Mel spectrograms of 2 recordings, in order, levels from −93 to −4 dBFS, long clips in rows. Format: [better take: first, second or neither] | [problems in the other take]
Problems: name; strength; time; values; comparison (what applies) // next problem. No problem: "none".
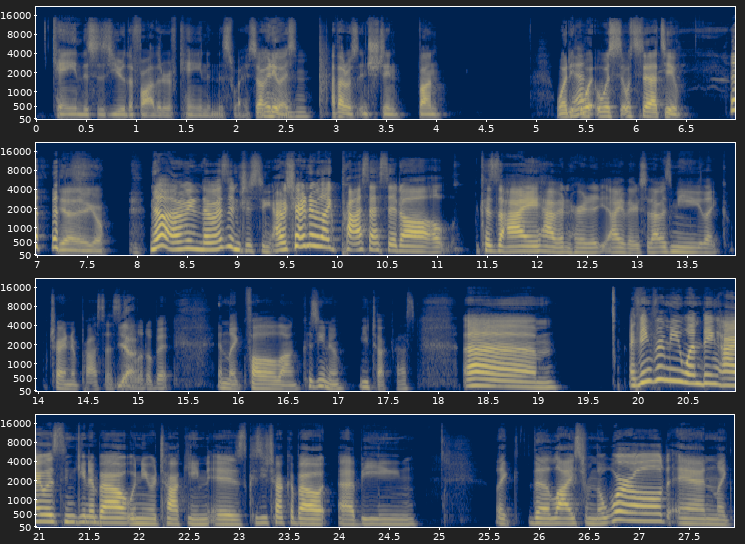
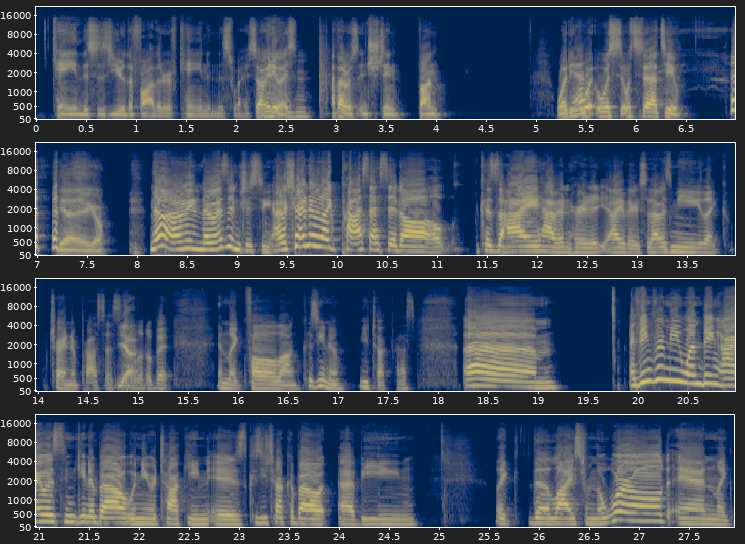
first | distortion; slight; 10 dB below the speech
